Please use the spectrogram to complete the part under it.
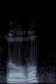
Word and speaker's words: Louisville: It's in Louisville. It's September 19th, 20th, and 21st. – He said it right, Louisville.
